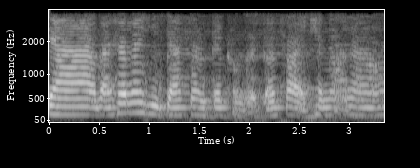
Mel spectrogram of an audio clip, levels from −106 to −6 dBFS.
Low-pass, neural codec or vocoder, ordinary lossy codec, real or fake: 3.6 kHz; codec, 44.1 kHz, 2.6 kbps, SNAC; none; fake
